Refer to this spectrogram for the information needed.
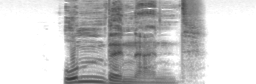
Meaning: past participle of umbenennen
- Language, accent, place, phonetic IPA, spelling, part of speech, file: German, Germany, Berlin, [ˈʊmbəˌnant], umbenannt, adjective / verb, De-umbenannt.ogg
